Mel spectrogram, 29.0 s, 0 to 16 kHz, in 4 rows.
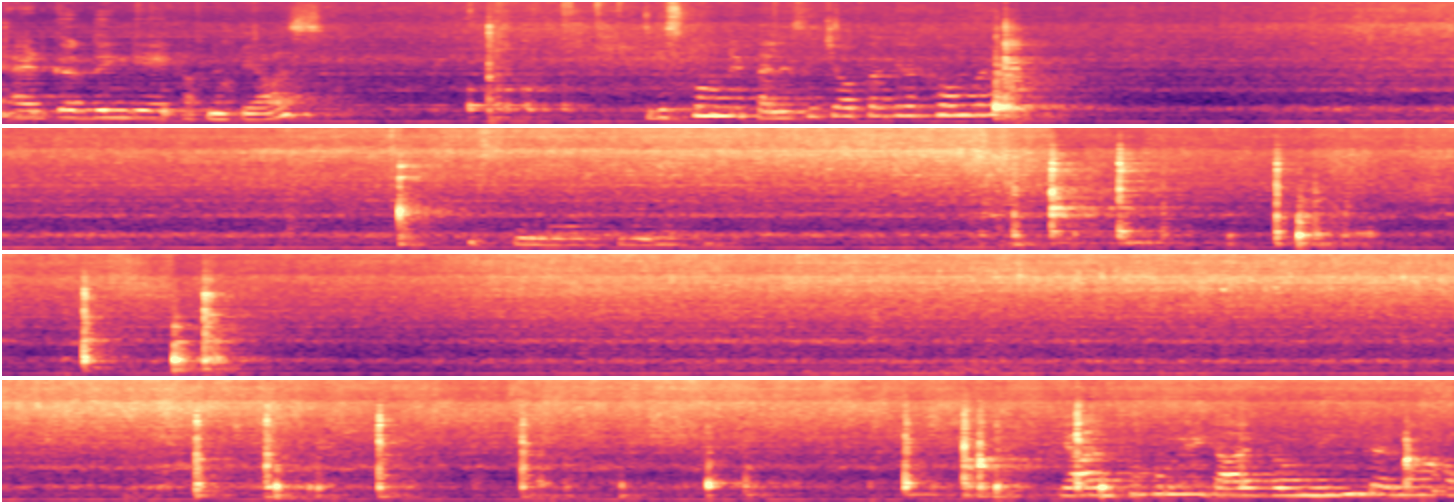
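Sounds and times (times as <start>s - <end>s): onions sizzling in oil: 0.0s - 29.0s
spoon knocking against pot: 12.3s - 14.1s, 14.9s - 15.8s, 26.2s - 27.4s.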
